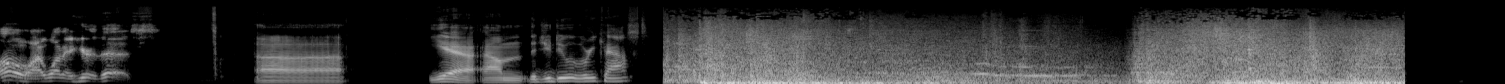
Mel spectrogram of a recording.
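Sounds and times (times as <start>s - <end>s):
speech: 0.0s - 1.6s, 2.6s - 3.6s, 4.3s - 7.0s
car exploding off a barge deck: 6.6s - 10.2s, 11.2s - 14.1s.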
